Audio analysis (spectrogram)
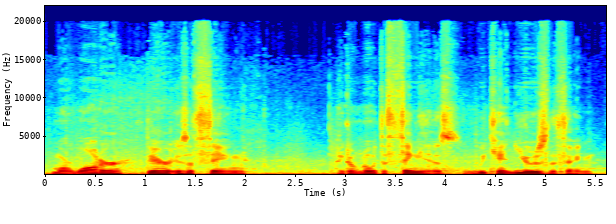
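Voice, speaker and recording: A man's voice: lowish voice, animated, a little slow, warm tone. A man giving casual, playful gameplay commentary as a let's play host, rambling with wry asides. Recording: faint background noise.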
